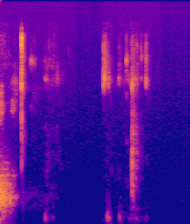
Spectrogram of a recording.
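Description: The tail of a man's spoken word, then a few faint, short clicks about a second and a half in.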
